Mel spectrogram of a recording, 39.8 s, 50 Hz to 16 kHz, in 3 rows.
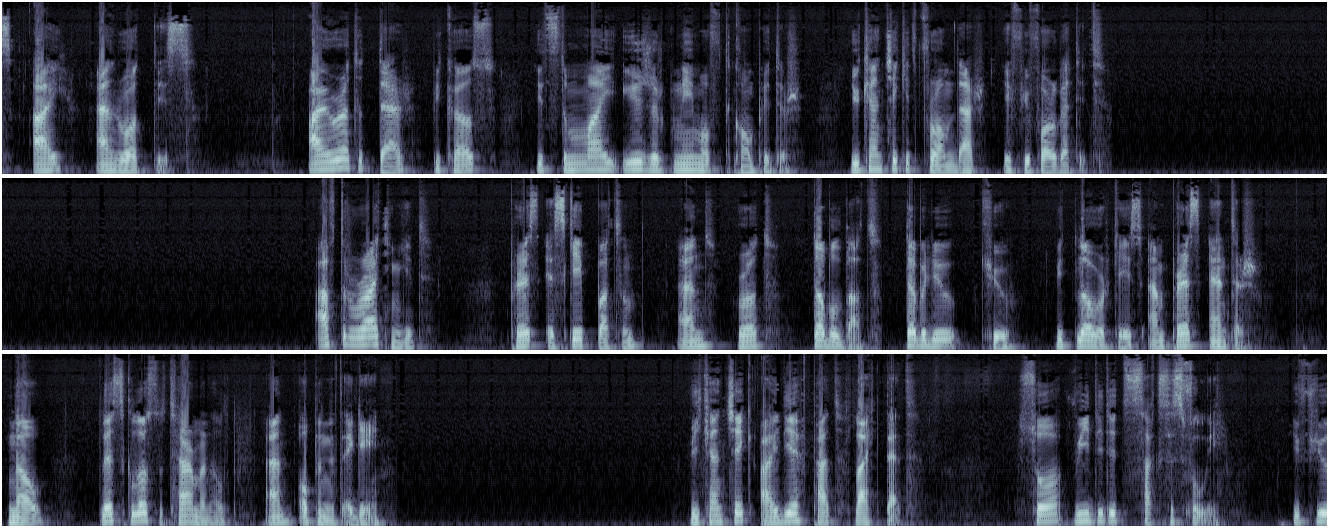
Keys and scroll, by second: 0.0-1.1 typing, 11.4 Right, 12.1 Left, 12.9 shift+Left, 18.2 Escape, 19.7 shift+., 21.5 w, 21.9 q, 22.4 Return, 34.2-36.4 typing, 36.8 Return.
